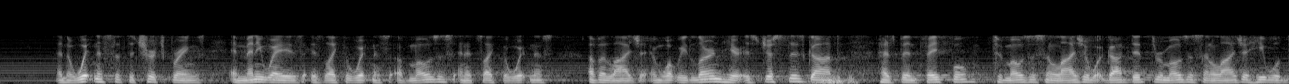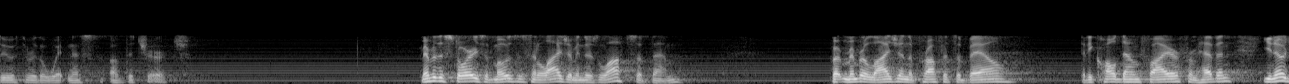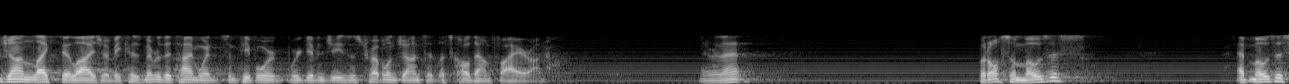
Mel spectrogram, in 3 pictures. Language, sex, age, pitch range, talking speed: English, male, 40-59, 85-115 Hz, 180 wpm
